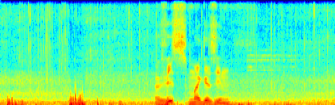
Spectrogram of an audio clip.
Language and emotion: Russian, neutral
